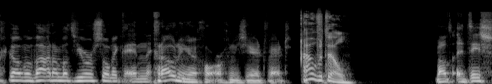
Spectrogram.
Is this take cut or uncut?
cut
